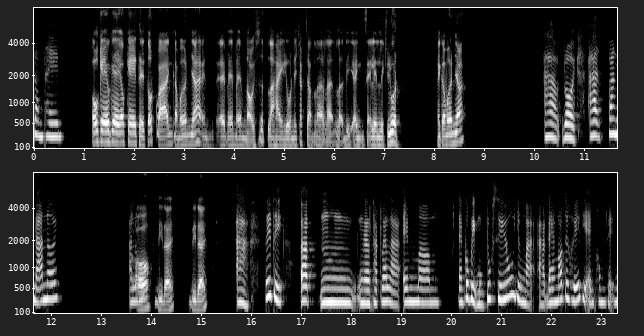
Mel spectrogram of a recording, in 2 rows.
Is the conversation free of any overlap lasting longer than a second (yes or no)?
yes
